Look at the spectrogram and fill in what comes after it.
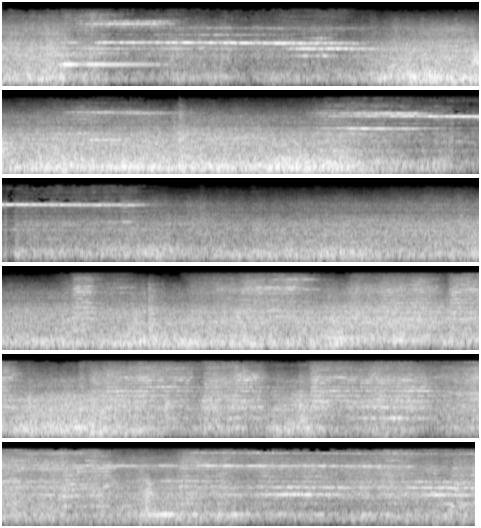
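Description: BNSF double-stack intermodal train rolling past, its wheels squealing with several high-pitched tones that come and go over the steady rumble and clatter of the well cars. The sound eases briefly about a third of the way through, then builds again.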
